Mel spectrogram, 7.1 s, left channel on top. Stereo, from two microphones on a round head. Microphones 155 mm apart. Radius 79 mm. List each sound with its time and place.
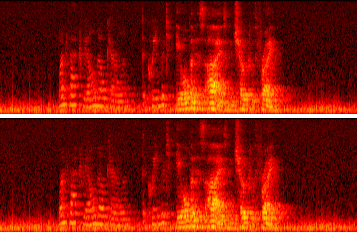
1.2 s a woman speaking: 35° left (ahead or behind), 2.5 m
3.5 s a man speaking: 90° left, 6 m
